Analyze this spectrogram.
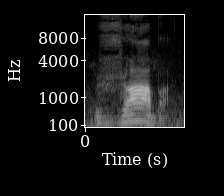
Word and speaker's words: жаба: А зараз зверніть увагу у слові жаба перший склад я вимовляю вгучніше жаба тобто я роблю наголос на цьому складі у слові жабеня я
